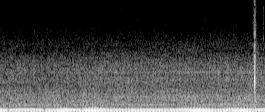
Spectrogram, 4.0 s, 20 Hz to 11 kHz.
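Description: Kawasaki ZX-4RR motorcycle with a 400cc inline-four engine running at a steady idle, a smooth, even buzzing drone held close and unchanging for the whole stretch, with no voices.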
